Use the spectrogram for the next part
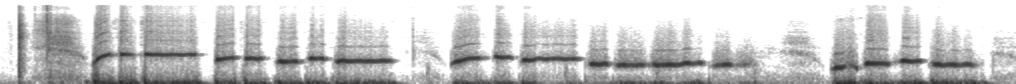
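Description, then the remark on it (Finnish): Someone whistles a melody in clear, sustained notes grouped into short phrases with brief pauses, fairly loud, over a low rumbling background. No one speaks. “No yleensä on ne mun vihelykset.”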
